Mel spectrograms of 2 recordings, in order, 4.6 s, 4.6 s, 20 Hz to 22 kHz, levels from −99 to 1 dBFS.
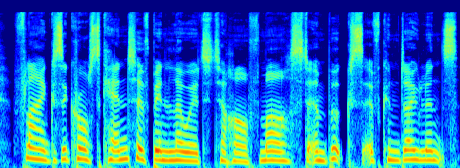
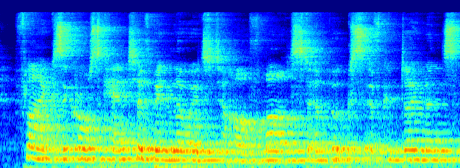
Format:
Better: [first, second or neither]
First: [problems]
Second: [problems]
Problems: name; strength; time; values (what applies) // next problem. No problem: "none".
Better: first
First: none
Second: room echo; noticeable; dies away in 1.6 s // off-mic speech; far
